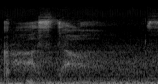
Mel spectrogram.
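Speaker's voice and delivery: dramatic whisper after a pause.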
